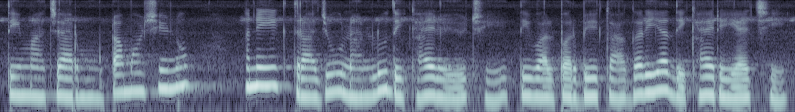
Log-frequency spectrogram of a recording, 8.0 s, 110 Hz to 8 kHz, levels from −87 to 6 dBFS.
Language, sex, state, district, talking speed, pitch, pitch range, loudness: Gujarati, female, Gujarat, Valsad, 135 wpm, 205 Hz, 195-245 Hz, -16 LUFS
